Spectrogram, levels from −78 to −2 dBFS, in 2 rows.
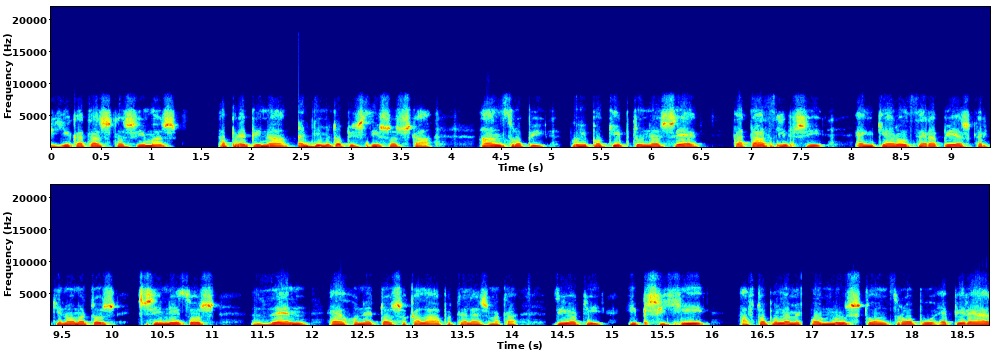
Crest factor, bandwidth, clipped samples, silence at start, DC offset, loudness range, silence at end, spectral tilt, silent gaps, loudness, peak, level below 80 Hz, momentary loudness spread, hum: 10 dB; 8 kHz; under 0.1%; 0 s; under 0.1%; 2 LU; 0 s; -7.5 dB/octave; 1.40-1.63 s; -17 LUFS; -6 dBFS; -52 dBFS; 8 LU; none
